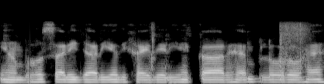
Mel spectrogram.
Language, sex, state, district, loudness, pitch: Hindi, male, Bihar, Muzaffarpur, -16 LUFS, 110 Hz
